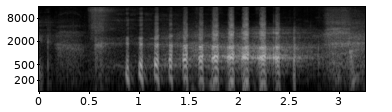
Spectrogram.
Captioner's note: laughter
